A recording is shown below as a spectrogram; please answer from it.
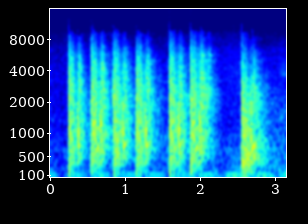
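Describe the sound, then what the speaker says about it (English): Seven gunshots from a revolver play back off a sound-effects record: sharp, loud single cracks in an even, measured sequence, each decaying briefly before the next, with no talking. "There was 7 gunshots."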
